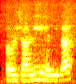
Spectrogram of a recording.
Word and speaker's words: Otsaliheliga: This is how you pronounce it, Otsaliheliga.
